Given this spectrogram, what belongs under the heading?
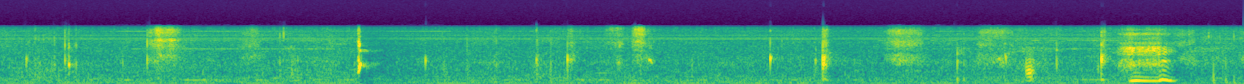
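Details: Infant's first hiccups: several brief, sharp hiccup sounds over faint room noise.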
